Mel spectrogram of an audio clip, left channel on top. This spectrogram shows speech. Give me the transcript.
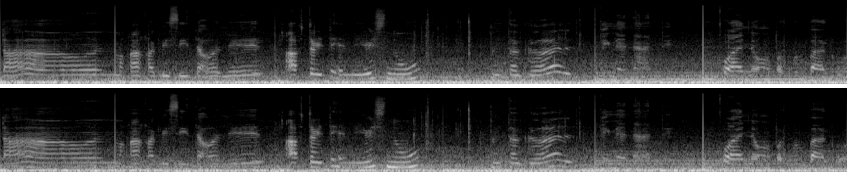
Makakabisita ulit. After 10 years, no? Ang tagal. Tingnan natin kung ano ang pagbabago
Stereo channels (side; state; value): both; normal; correlation 0.89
